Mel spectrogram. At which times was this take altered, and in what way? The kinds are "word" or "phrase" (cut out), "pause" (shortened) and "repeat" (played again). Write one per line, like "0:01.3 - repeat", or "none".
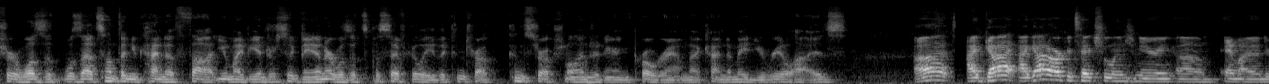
0:03.0 - word
0:09.5 - word

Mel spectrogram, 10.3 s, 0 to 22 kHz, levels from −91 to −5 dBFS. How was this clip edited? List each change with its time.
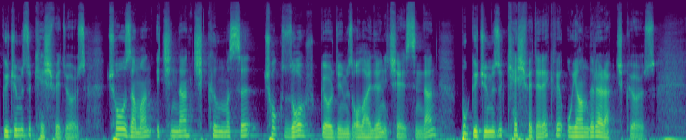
none

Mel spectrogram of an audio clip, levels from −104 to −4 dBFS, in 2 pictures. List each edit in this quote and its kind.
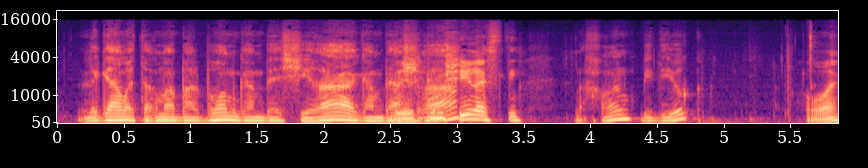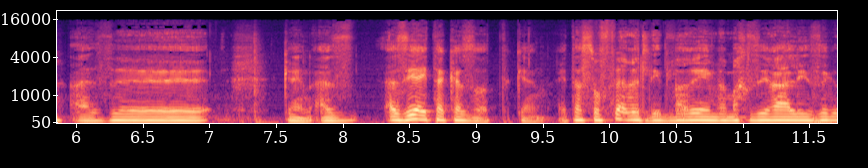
none

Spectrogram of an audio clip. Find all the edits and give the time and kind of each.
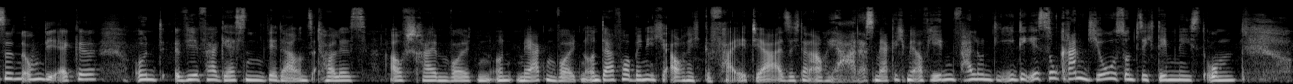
0:02.7 - phrase
0:03.2 - word
0:08.0 - word
0:11.4 - word

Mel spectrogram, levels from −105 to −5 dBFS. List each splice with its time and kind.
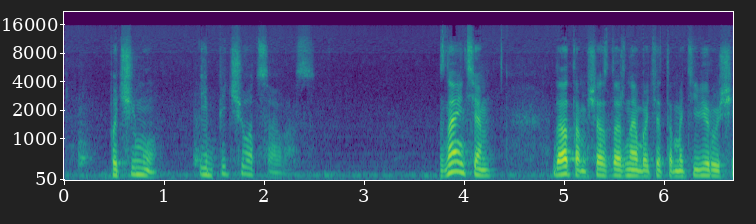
0:01.5 - word
0:04.8 - word

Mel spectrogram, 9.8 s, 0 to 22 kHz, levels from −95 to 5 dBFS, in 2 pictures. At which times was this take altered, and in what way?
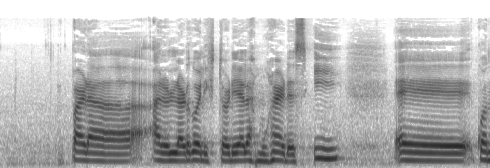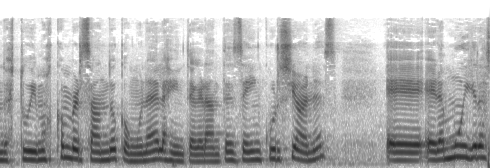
none

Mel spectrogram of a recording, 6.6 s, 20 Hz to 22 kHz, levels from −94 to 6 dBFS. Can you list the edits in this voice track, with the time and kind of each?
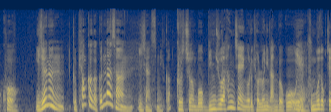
none

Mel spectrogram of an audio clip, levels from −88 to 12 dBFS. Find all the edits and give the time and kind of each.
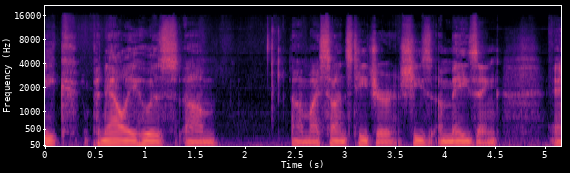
none

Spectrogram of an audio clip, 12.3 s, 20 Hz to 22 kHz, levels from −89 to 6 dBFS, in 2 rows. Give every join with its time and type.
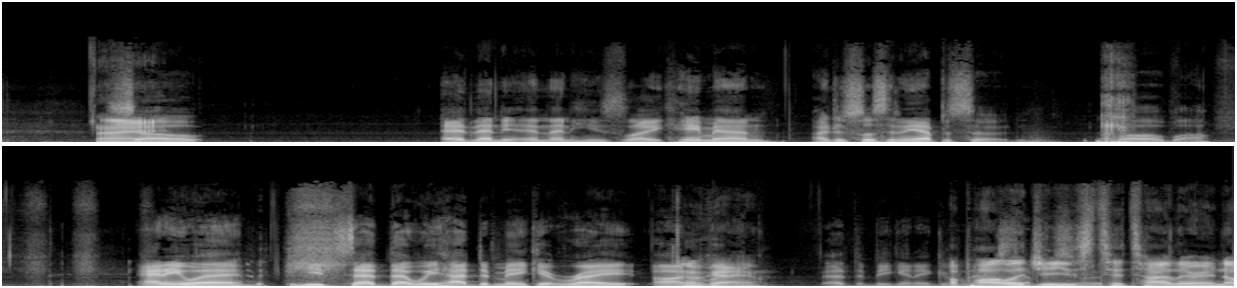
none

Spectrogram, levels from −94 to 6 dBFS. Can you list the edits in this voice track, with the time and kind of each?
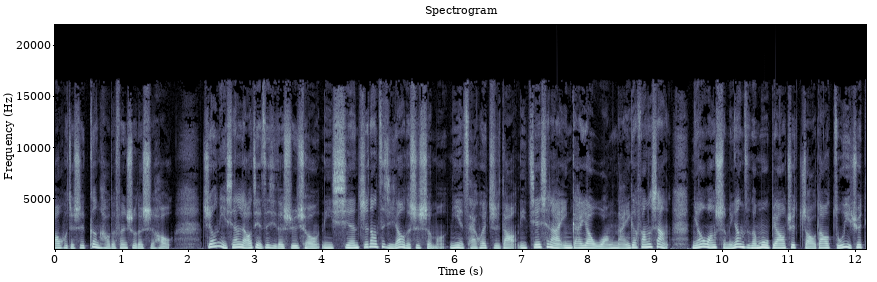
none

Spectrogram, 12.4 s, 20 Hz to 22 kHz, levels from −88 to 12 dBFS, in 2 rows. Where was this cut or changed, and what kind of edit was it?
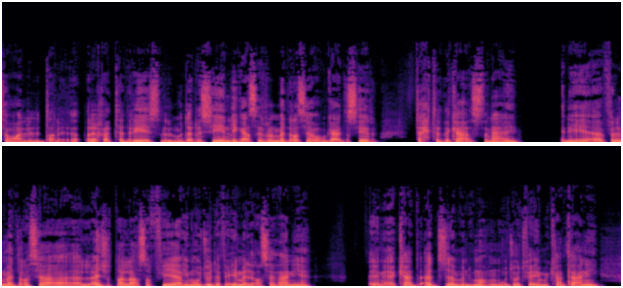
0:02.3 - phrase
0:05.6 - word
0:08.0 - word

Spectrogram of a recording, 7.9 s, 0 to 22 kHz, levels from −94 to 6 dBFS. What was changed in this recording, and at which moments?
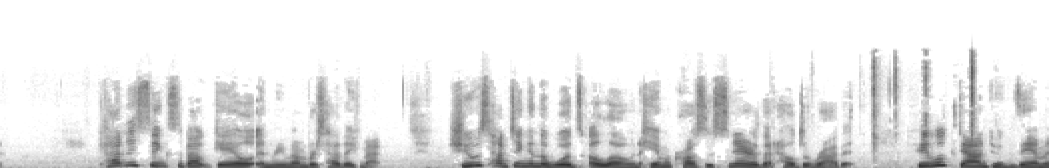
0:02.7 - word
0:04.8 - word

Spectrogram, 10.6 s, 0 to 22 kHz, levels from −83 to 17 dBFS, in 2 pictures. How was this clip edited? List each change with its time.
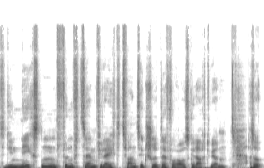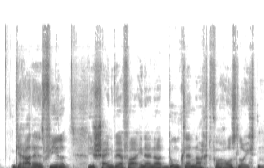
0:06.1 - word
0:07.0 - word

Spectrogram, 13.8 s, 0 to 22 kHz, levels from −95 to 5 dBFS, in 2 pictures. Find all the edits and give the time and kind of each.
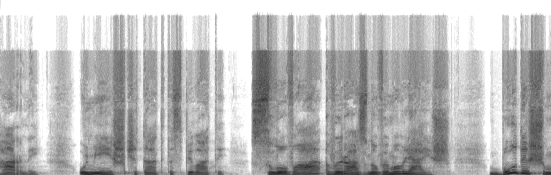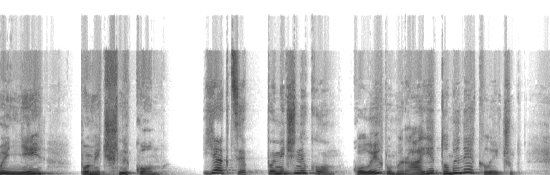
0:01.6 - word
0:11.7 - word

